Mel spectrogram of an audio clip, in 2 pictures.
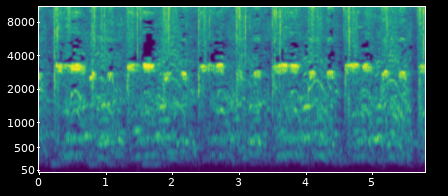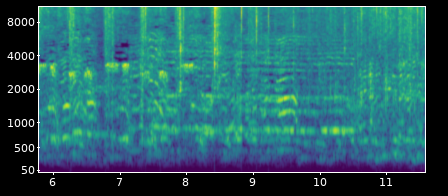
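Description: A large crowd of men chants loudly in a steady rhythm close by.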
